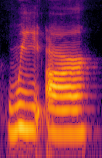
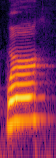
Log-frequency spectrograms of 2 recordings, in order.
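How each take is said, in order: First: Both words are said fully and separately. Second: The words are run together into one syllable. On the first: "we are sounds like we're" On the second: "sounds like we're"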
